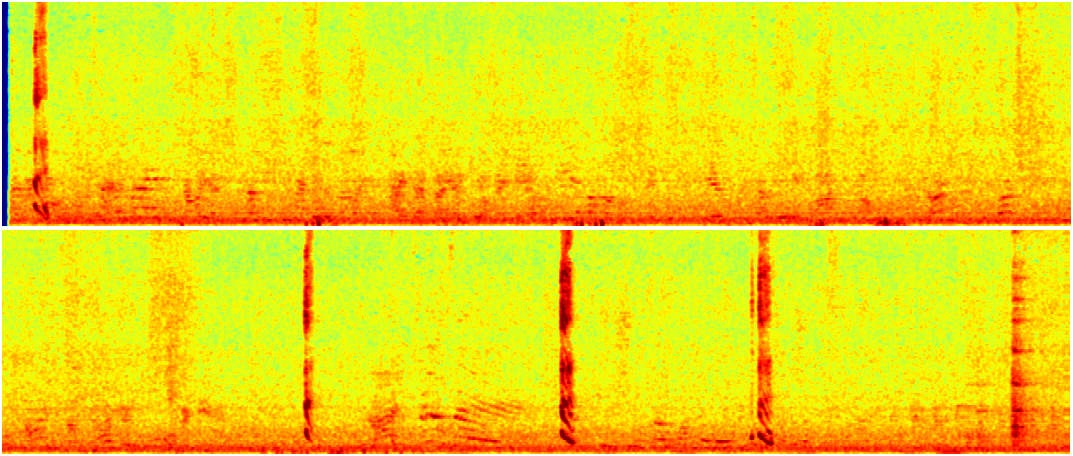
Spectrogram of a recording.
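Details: Resting infant trying to sleep, eyes forced shut by hiccups, gives several brief, sharp, click-like hiccups spaced irregularly: hiccups.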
